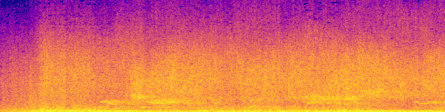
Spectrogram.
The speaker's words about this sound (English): releasing tons of corn into the silo shaft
